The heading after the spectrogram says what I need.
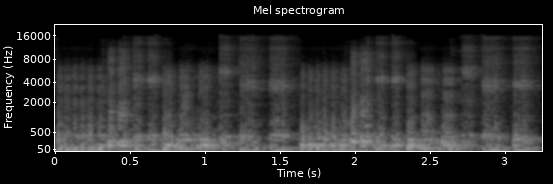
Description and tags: grossbass filtered pitch shift2
grossbass pitch shift2
bassloopsynth, sounds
